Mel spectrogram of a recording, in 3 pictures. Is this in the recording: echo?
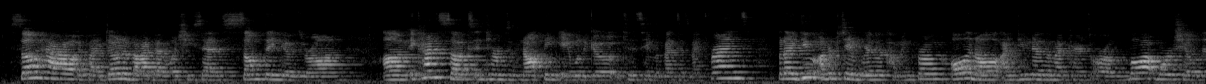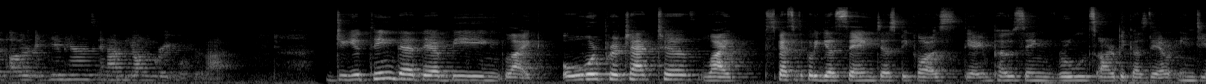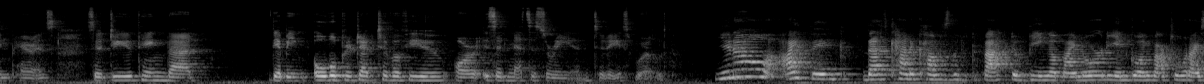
yes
